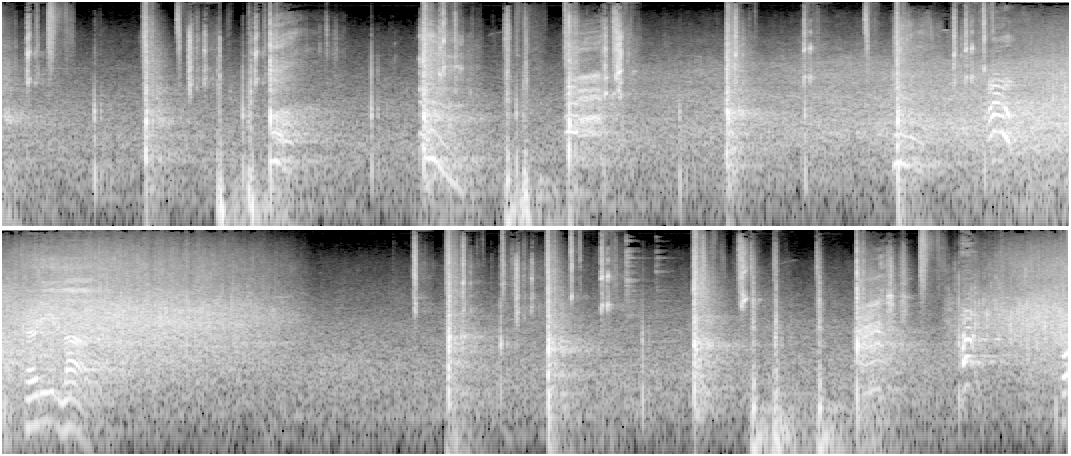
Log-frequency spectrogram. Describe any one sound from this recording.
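A tennis ball is struck back and forth with sharp pops of a racket.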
